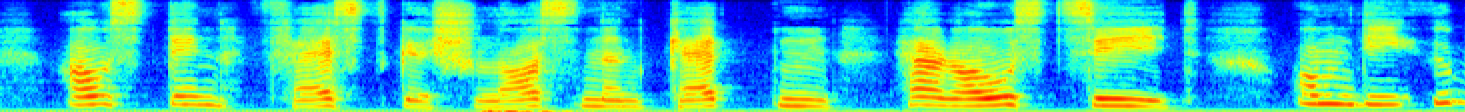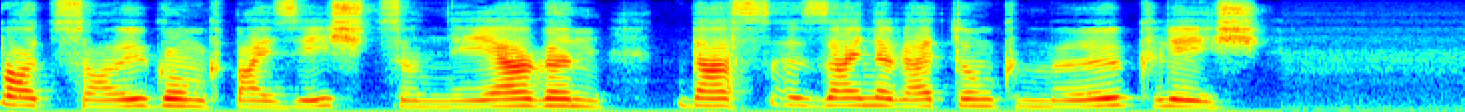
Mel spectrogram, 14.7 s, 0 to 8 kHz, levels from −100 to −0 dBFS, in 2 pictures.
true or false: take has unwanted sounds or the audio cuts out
false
